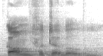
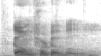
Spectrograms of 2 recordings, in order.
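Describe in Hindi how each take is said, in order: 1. r की आवाज़ silent छोड़ दी जाती है। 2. r की आवाज़ बोली जाती है।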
